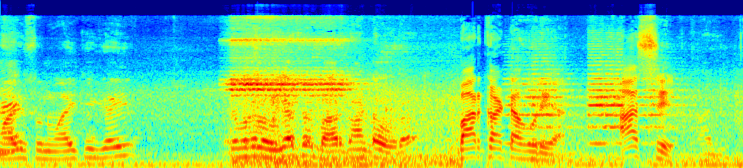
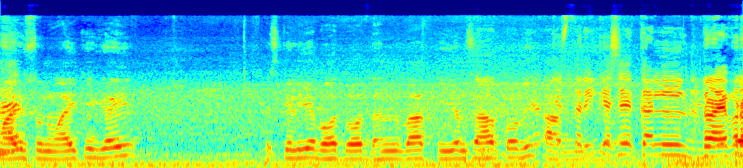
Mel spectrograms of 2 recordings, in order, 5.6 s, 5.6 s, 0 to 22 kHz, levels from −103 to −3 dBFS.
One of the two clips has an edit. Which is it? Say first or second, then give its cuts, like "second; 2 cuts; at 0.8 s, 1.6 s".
first; 1 cut; at 1.7 s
